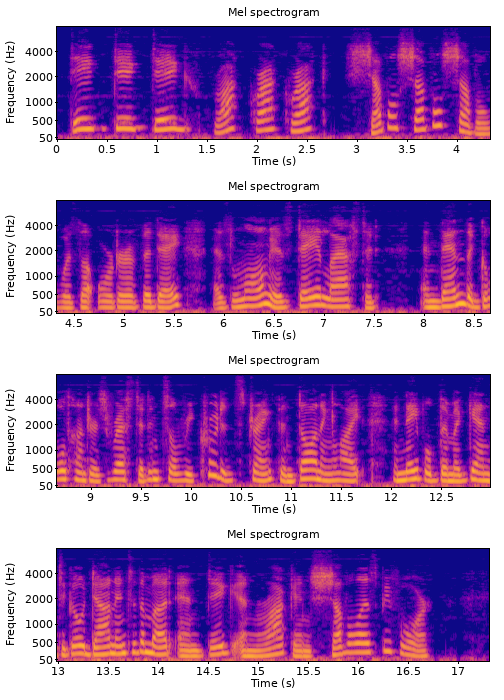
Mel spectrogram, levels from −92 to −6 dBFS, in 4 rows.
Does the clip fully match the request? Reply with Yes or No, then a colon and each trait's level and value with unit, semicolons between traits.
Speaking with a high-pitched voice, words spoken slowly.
No: high, 195 Hz; average, 170 wpm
